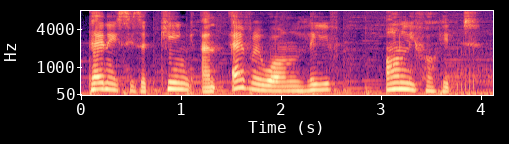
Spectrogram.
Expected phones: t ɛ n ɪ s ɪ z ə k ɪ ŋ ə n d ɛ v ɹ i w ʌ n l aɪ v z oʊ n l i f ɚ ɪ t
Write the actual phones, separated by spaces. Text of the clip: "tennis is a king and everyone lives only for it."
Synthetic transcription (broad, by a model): t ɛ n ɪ s ɪ z ə k ɪ ŋ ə n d ɛ v ɹ i w ʌ n l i v oʊ n l i f ɚ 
